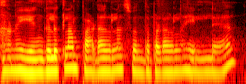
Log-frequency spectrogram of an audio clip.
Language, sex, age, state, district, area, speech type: Tamil, female, 30-45, Tamil Nadu, Thoothukudi, rural, spontaneous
